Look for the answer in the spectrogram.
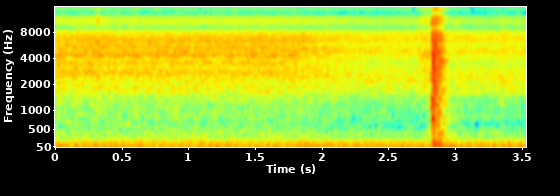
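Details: Porsche 944 after a cambelt change and work on the alternator and power steering pump, charging at 14.5 V: steady, even low idle with no misses, knocks or belt noise, one brief click; running normally.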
